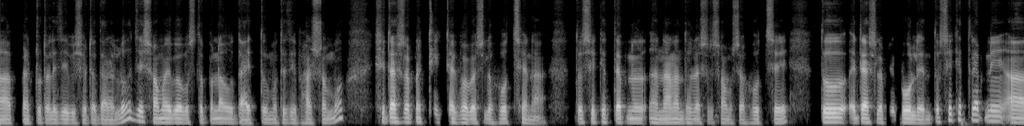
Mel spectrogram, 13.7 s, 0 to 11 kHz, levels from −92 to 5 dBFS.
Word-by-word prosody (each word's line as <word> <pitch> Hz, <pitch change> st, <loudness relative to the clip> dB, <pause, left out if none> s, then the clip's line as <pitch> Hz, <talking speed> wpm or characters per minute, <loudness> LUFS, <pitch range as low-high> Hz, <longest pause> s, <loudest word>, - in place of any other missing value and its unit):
আপনার 95 Hz, -2 st, -5 dB
টোটালি 90 Hz, -1 st, -2 dB
যে 95 Hz, -, +1 dB
বিষয়টা 85 Hz, 0 st, -4 dB
দাঁড়ালো 85 Hz, +1 st, -1 dB, 0.2 s
যে 135 Hz, -, +3 dB
সময় 105 Hz, 0 st, +4 dB
ব্যবস্থাপনা 100 Hz, 0 st, 0 dB
ও -, -, 0 dB
দায়িত্বের 85 Hz, +3 st, -1 dB
মধ্যে 90 Hz, 0 st, -5 dB
যে -, -, -2 dB
ভারসাম্য 90 Hz, +2 st, -3 dB, 0.6 s
সেটা -, -, +3 dB
আসলে 110 Hz, 0 st, -1 dB
আপনার 110 Hz, -2 st, -1 dB
ঠিকঠাকভাবে 100 Hz, -2 st, 0 dB
আসলে 100 Hz, -1 st, -4 dB
হচ্ছে 100 Hz, 0 st, -2 dB
না। 80 Hz, -, -4 dB, 0.5 s
তো -, -, -5 dB
সেক্ষেত্রে 105 Hz, 0 st, -3 dB
আপনার 100 Hz, -1 st, -2 dB, 0.2 s
আ -, -, 0 dB
নানান 95 Hz, 0 st, +2 dB
ধরনের 95 Hz, -1 st, -2 dB
আসলে 95 Hz, 0 st, -11 dB
সমস্যা 90 Hz, -1 st, -4 dB
হচ্ছে। 95 Hz, 0 st, -3 dB, 0.6 s
তো -, -, +4 dB, 0.4 s
এটা 105 Hz, -, +2 dB
আসলে 105 Hz, 0 st, -3 dB
আপনি 100 Hz, -, -9 dB
বললেন 95 Hz, -4 st, +5 dB
তো -, -, 0 dB
সেক্ষেত্রে 160 Hz, 0 st, -2 dB
আপনি 135 Hz, -2 st, -3 dB, 0.3 s
আ -, -, +5 dB
95 Hz, 165 wpm, -24 LUFS, 90-105 Hz, 0.6 s, বললেন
